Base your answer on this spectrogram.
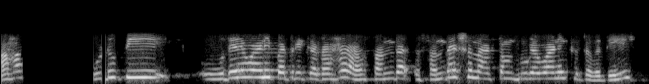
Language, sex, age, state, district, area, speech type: Sanskrit, female, 45-60, Kerala, Kasaragod, rural, conversation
